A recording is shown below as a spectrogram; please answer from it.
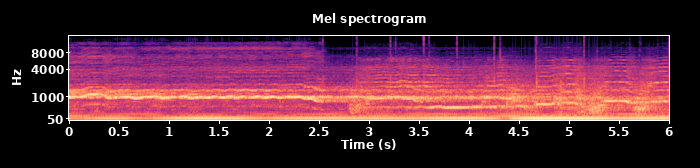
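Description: Live rock band heard from the audience in a large hall: a singer holds long sustained notes over electric guitar, the held pitch stepping down about halfway through.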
